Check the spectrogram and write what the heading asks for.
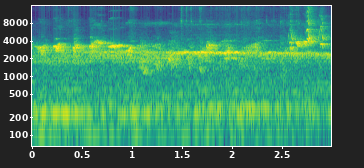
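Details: Canary singing at home, a continuous warbling trill with quick high flourishes, over a soft low background hum.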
